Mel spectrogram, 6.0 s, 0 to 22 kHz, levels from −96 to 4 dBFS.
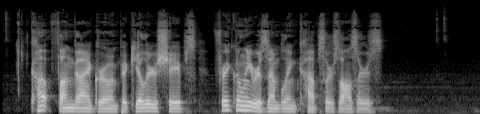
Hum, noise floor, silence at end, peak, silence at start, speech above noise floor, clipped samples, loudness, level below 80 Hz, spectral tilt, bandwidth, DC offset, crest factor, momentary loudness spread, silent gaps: none; -66 dBFS; 1.25 s; -2 dBFS; 0.4 s; 44 dB; under 0.1%; -22 LUFS; -60 dBFS; -6 dB/octave; 14 kHz; under 0.1%; 20 dB; 10 LU; none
